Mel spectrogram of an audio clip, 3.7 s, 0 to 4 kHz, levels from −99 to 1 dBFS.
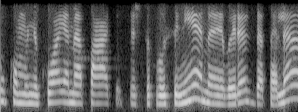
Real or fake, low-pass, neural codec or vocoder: real; 3.6 kHz; none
